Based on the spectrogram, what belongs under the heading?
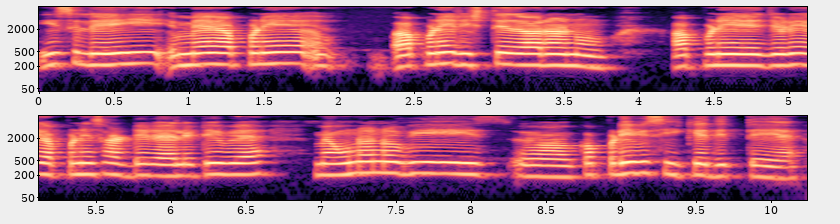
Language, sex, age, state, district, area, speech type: Punjabi, female, 45-60, Punjab, Jalandhar, urban, spontaneous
